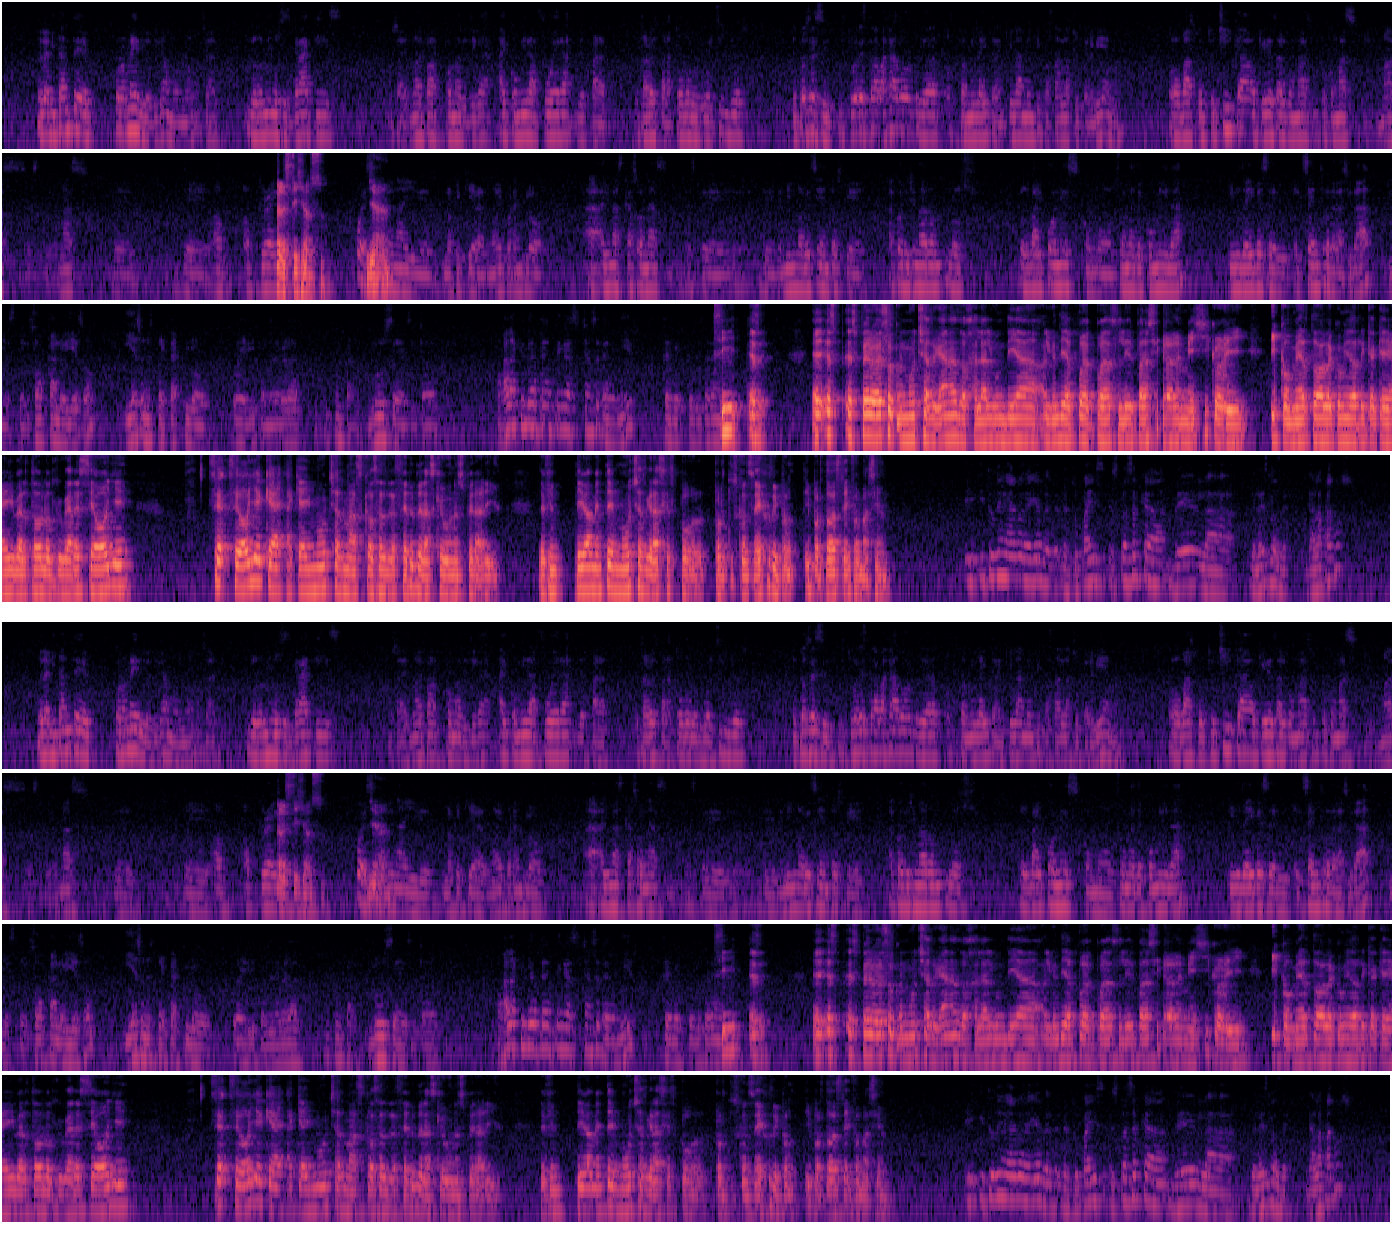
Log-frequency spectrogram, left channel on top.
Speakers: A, in the centre; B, on the left.
A: del habitante promedio, digamos, ¿no? O sea, los domingos es gratis, O sea, es más fácil forma de llegar. Hay comida afuera de, para, otra vez para todos los bolsillos. Entonces, si, si tú eres trabajador, pues llegar a, tu a tu familia ahí tranquilamente y pasarla súper bien, ¿no? O vas con tu chica o quieres algo más, un poco más, pues, más, este, más de, de up- upgrade,
B: Prestigioso.
A: pues
B: Ya.
A: también hay de lo que quieras, ¿no? Hay, por ejemplo, a- hay unas casonas este, de, de 1900 que acondicionaron los, los balcones como zonas de comida y desde ahí ves el, el centro de la ciudad y este, el Zócalo y eso, y es un espectáculo, güey, híjole, de verdad, muy padre, luces y todo el rollo. Ojalá que un día te- tengas chance de venir, te, ve- te gustaría
B: Sí,
A: mucho.
B: es, e- es- espero eso con muchas ganas. Ojalá algún día, algún día pue- pueda salir para Ciudad de México y, y comer toda la comida rica que hay, ver todos los lugares. Se oye. Se, se oye que hay- aquí hay muchas más cosas de hacer de las que uno esperaría. Definitivamente, muchas gracias por, por tus consejos y por, y por toda esta información.
A: Y, y tú dime algo de allá, de, de- de tu país, ¿estás cerca de la, de las Islas Ga- Galápagos?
